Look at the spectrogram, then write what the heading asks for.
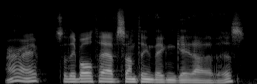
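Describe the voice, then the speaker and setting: A man's voice: mid-range voice, fast, a little mellow, no room sound. Amused man reading captions, dry sound. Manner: reads on-screen captions aloud, then reacts with amused asides; laughs often between remarks. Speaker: reaction video host. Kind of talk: casual live reaction commentary.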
